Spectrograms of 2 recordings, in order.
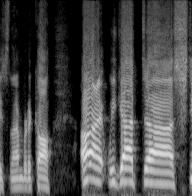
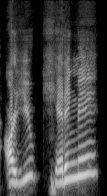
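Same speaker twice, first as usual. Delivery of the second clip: incredulous; 8 semitones higher, 3 dB louder than usual. Real, not acted. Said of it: "host outraged at Trump demand".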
